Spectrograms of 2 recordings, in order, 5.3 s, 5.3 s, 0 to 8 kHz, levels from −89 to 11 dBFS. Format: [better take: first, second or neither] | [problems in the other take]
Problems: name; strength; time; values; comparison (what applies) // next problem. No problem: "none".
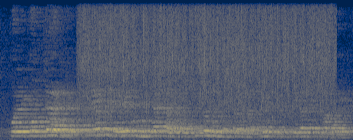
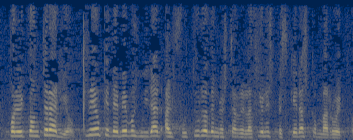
second | background sound (Stream); 13 dB below the speech // room echo; dies away in 1.9 s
